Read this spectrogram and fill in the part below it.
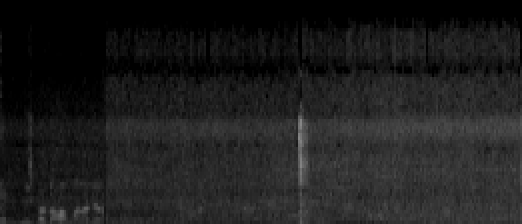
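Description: Continuous rushing surf and wind noise, waves of the sea at Harihareshwar washing in at a distance with a brief sharp knock partway through.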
